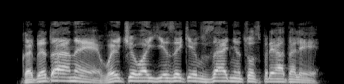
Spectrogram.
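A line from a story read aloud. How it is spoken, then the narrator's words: Sudden loud bellow. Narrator (Russian): вдруг гаркнул Трайнул на весь зал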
